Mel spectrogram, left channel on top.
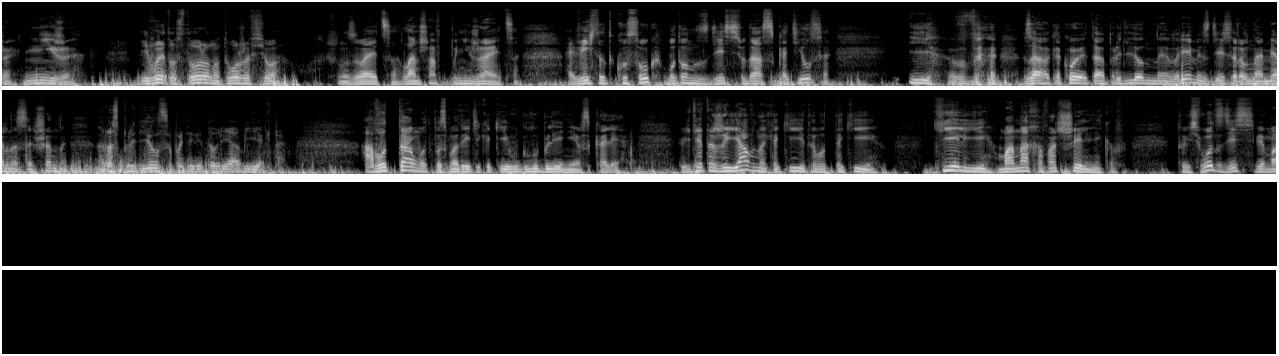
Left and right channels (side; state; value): right; silent; 67 dB below the other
